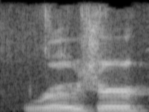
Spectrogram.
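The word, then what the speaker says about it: Rosier: But Malik Rozier, apparently, is how you actually say his name instead of Rozier.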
